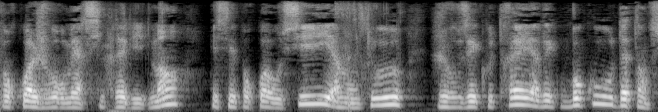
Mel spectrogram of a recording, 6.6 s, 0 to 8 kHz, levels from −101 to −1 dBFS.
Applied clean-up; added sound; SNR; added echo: neural mask model DeepFilterNet 3.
